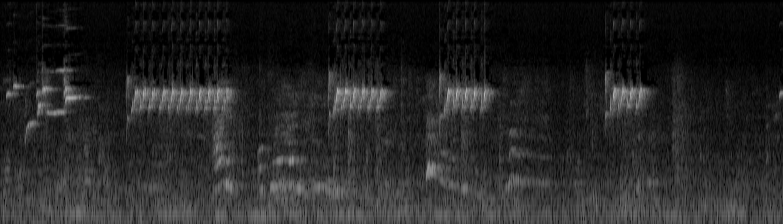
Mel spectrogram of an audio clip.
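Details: European goldfinch × canary mule running through the opening phrases of its lesson song: four rapid, buzzy high trills spaced a few seconds apart, mixed with whistled slurs and chattering notes between them.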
